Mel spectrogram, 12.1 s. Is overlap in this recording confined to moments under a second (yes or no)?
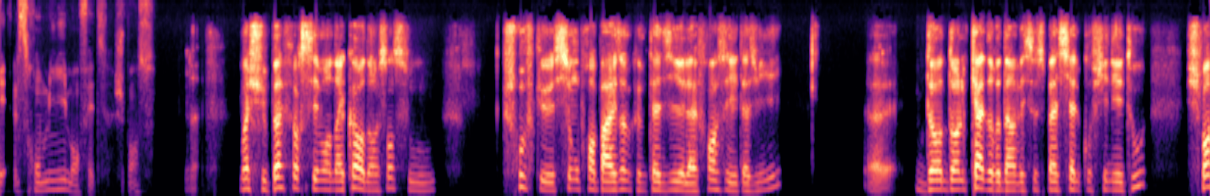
yes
